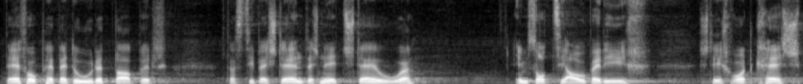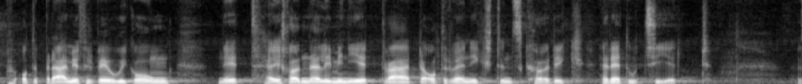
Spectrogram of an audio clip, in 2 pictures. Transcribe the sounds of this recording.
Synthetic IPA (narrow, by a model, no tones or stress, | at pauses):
t̪ɛfowpʰeːbɛd̪uːɾət̪ːɑbəɾ | d̥ɑsd̥ibɛʃteːənd̪əʃnɪt͡sʃtɛlə | ɪmsɔt͡sjɑːlbɛɾiːχ | ʃtɪχʋɔrtkʰɛʃpʰɔd̪əɾpɾæːmiəfəɾb̥ɪwɪɡʊŋ | nɪdhɛɪχœnːəɛliminiəɾtʋæːrd̥ə̰ʔɔ̰d̪əɾʋenɪkʃtənskʰœɾɪɡrɛd̥ut͡sḭərt | ə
